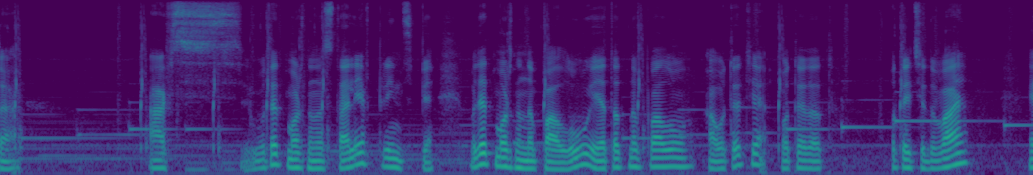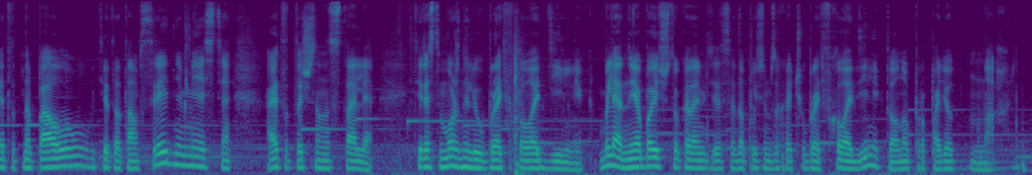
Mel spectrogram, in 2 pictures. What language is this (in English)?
Russian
